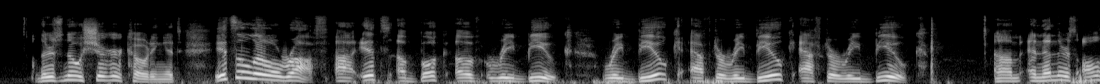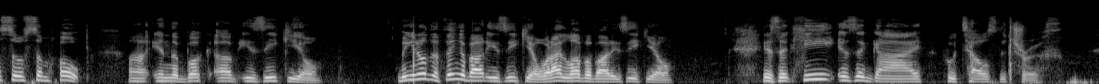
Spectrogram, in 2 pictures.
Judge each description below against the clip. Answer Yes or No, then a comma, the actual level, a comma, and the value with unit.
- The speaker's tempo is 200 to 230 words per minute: No, average, 145 wpm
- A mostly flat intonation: No, average, 5.3 semitones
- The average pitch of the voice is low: No, medium, 155 Hz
